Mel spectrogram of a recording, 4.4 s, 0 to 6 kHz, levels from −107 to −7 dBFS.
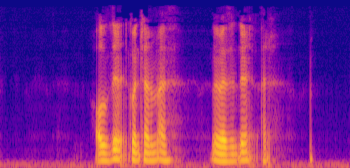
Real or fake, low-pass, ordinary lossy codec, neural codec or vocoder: fake; 5.4 kHz; MP3, 32 kbps; autoencoder, 22.05 kHz, a latent of 192 numbers a frame, VITS, trained on many speakers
